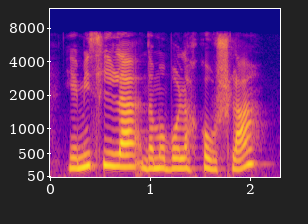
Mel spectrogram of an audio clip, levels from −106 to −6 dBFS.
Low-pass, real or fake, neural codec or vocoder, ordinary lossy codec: 7.2 kHz; real; none; none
